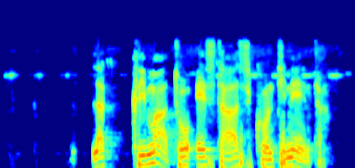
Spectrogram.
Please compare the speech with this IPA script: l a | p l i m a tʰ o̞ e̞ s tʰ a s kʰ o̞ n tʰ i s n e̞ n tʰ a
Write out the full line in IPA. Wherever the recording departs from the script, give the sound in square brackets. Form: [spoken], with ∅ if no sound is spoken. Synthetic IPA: l a | [k] l i m a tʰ o̞ e̞ s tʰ a s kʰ o̞ n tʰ i [∅] n e̞ n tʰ a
